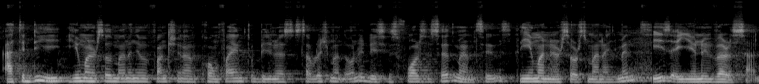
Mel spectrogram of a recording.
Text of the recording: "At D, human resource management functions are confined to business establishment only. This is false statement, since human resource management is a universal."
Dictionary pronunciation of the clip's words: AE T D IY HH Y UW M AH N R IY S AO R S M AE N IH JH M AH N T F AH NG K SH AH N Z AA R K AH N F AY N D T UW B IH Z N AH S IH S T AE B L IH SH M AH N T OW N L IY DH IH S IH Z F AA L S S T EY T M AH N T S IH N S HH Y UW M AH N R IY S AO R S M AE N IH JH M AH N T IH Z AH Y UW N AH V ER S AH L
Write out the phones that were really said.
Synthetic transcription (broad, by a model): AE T D IY HH Y UW M AH N R IY S AO R S M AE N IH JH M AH N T F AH NG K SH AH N AA L K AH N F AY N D T UW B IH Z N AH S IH S T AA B L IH SH M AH N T OW N L IY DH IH S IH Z F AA L S S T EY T M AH N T S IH N S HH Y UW M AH N R IY S AO R S M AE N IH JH M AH N T IH Z AH Y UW N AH V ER S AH L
